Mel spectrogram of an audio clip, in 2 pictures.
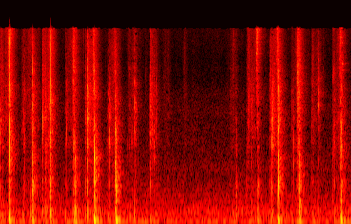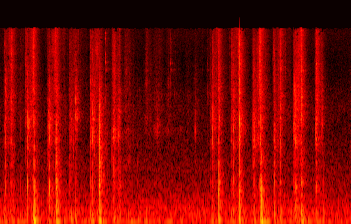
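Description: Tarot cards are shuffled and drawn by hand, a close riffling patter in quick bursts with short pauses between them, fairly quiet and without talk.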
